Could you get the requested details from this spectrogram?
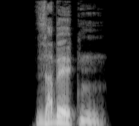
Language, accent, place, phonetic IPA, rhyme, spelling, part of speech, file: German, Germany, Berlin, [ˈzabl̩tn̩], -abl̩tn̩, sabbelten, verb, De-sabbelten.ogg
- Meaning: inflection of sabbeln: 1. first/third-person plural preterite 2. first/third-person plural subjunctive II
